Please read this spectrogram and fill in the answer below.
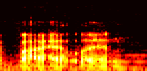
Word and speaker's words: viol: takes out a vial which is like a violin and goes okay i'll help viol is how it's pronounced viol oh we all just uh subclass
